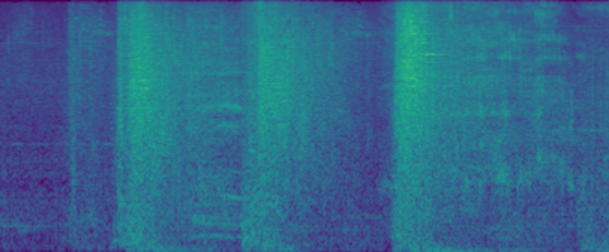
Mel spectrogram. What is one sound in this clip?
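Heavy sword blows strike with loud crashing impacts.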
